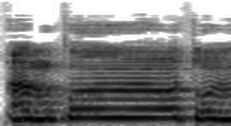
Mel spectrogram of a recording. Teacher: اب سب سے پہلے ہمارے پاس یہاں پہ ہے میم ساکن، تو میم ساکن کے بعد کاف، تو یہاں پہ ہمارے پاس اظہار شفوی کا قاعدہ ہے، بغیر غنہ کے پڑھا جائے گا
